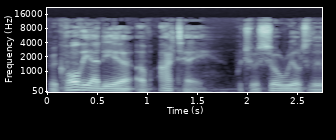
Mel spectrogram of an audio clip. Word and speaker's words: Ate: About Ate. Did I say that right? Ate? – That's how I say it. – Ate, yes.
